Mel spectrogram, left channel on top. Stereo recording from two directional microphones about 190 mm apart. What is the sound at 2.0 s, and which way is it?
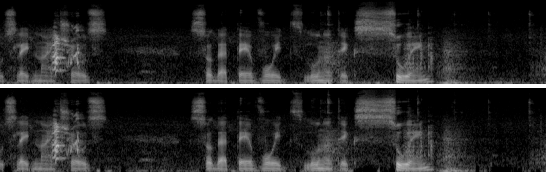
Speech, 15° right (ahead or behind).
